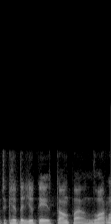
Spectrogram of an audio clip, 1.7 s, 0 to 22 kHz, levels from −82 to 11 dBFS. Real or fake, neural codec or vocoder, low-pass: fake; codec, 16 kHz, 1 kbps, FunCodec, trained on LibriTTS, 50 frames a second; 7.2 kHz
